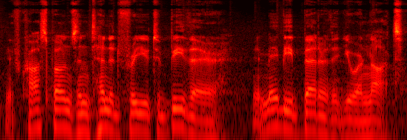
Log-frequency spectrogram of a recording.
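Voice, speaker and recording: Dude voicing stiff formal hero, fairly low voice, talks really proper, music in back. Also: male voice, moderate pace, lightly acted. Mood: thoughtful. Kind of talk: video game cutscene.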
